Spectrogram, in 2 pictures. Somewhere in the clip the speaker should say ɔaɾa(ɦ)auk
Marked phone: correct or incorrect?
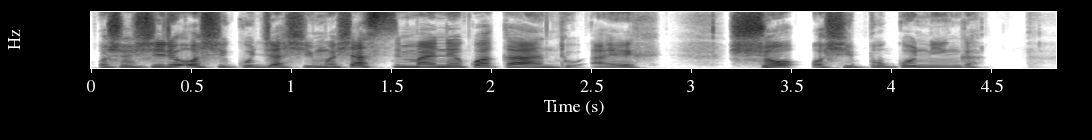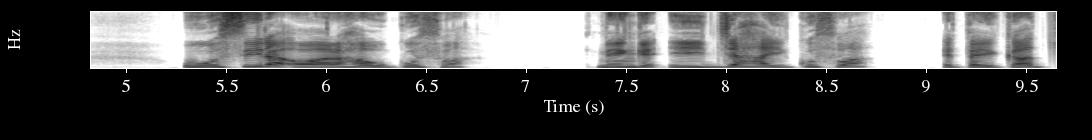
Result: correct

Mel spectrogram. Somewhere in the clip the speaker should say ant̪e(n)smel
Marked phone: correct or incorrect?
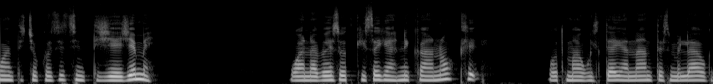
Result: incorrect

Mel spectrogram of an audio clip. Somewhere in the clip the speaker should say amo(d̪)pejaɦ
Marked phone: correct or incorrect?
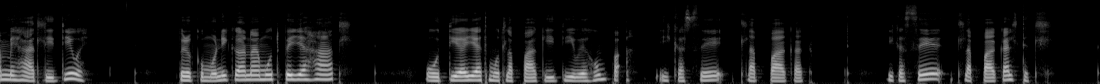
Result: incorrect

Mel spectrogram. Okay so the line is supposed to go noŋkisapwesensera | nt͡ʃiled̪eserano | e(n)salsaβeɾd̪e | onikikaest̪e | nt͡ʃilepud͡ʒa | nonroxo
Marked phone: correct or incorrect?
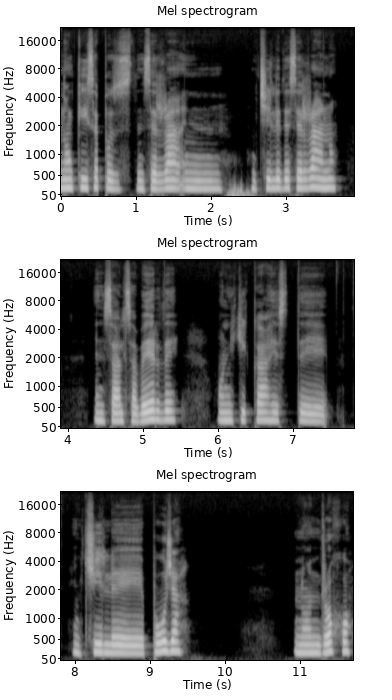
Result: correct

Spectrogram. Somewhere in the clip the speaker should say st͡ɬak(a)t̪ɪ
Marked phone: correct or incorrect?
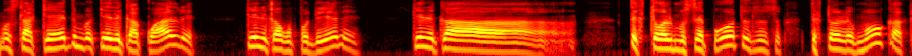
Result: incorrect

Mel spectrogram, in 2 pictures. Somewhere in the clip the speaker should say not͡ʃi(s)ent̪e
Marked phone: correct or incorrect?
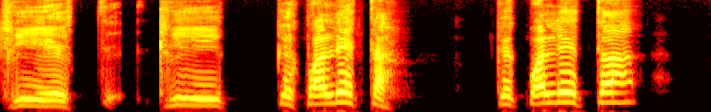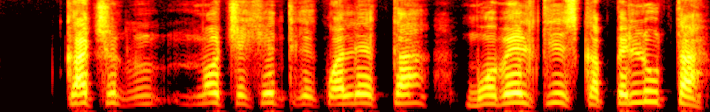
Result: incorrect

